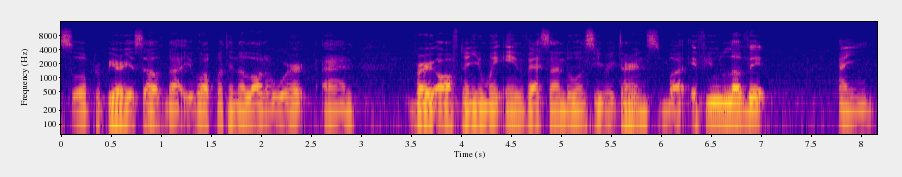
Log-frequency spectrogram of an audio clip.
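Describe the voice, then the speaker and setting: Low, mellow Barbadian man. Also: a little hiss or hum. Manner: relaxed, reflective, drops into local grammar. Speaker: music producer. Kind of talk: casual interview answers. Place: recording studio.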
